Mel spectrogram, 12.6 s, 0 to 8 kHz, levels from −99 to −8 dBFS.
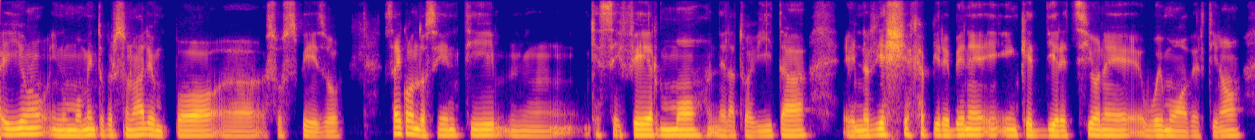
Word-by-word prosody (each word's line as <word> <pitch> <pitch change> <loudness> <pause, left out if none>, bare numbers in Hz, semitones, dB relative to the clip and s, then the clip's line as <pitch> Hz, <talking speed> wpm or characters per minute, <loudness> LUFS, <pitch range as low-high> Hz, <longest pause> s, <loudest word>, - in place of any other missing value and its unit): io 130 +2 +2
in 115 -2 0
un 110 - +3
momento 115 +1 +2
personale 115 +2 0
un 105 -4 0
po' 105 +1 +1
uhm, 100 0 -6
sospeso. 95 -2 -5 0.4
Sai 140 - +2
quando 135 -6 +3
senti, 115 +1 0
mhmm, 100 -2 -8
che - - -9
sei 115 -1 -3
fermo 115 -1 +3
nella 105 -1 -4
tua 100 - -6
vita 105 +2 -1 0.3
e 100 - -5
non 110 +1 +2
riesci 125 +3 +5
a - - -3
capire 115 -1 -1
bene 120 +2 +3
in 120 0 -3
in 110 - 0
che 110 -2 -1
direzione 110 0 +1
vuoi 110 0 -1
muoverti, 100 -2 -3
no. 110 +3 -3
110 Hz, 155 wpm, -23 LUFS, 105-115 Hz, 0.4 s, riesci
